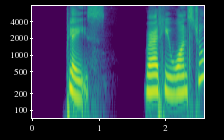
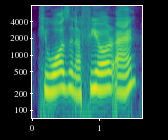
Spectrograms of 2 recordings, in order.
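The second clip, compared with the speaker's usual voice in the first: normal talking voice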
